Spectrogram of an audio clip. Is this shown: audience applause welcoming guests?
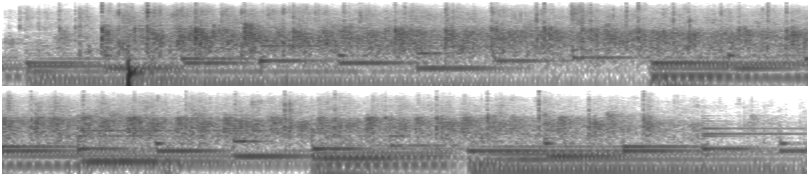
yes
